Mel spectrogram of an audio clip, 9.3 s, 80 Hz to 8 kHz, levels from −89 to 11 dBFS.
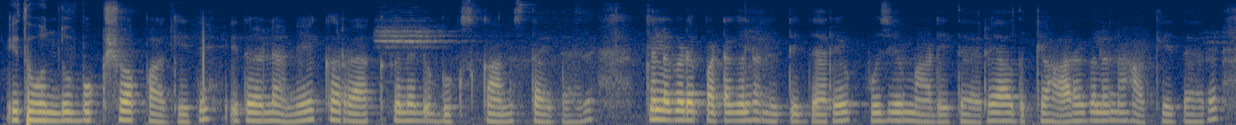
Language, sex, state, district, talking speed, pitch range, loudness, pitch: Kannada, female, Karnataka, Bellary, 125 wpm, 175-200 Hz, -23 LUFS, 190 Hz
